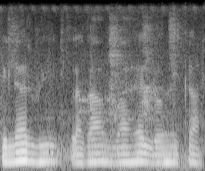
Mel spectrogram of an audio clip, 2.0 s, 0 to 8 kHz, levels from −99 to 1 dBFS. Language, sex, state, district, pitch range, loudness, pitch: Hindi, male, Uttar Pradesh, Lucknow, 100-105 Hz, -16 LUFS, 105 Hz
